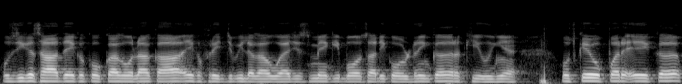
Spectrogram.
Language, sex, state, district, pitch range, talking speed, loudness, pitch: Hindi, male, Chandigarh, Chandigarh, 135-145 Hz, 230 wpm, -16 LUFS, 140 Hz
